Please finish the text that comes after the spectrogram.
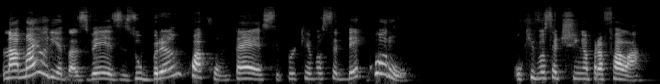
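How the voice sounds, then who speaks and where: High-pitched female oratory coach, didactic, shows intonations as she teaches, on a video call. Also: very animated, a little slow, a bit bright. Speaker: oratory instructor, guest speaker. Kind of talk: live online talk, teaching.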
